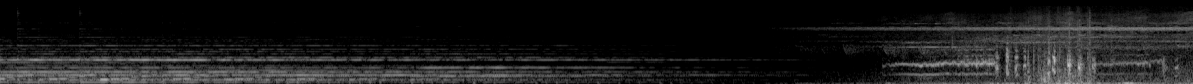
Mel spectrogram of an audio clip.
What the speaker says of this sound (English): Imagine you carry a live chicken in your backpack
